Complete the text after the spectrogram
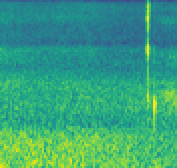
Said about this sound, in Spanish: Y los que están fuera de Puerto Rico, están en otro lugar, otros países, que no tengan accesibilidad a un océano, pues escuchen esta belleza de mar puertorriqueño.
